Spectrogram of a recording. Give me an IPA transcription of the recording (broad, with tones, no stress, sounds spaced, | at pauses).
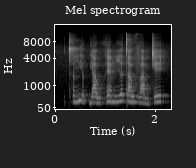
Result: t̪ʰ ə˧˥ ŋ j ə˨˩ k̚ j a˨˩ w h ɛ˧ m i˧˥ ə̯ t̪ a˧ w v a˨˩ m c e˦˥ t̚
